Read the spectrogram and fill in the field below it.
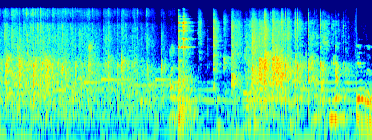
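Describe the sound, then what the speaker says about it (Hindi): Scattered clapping at a school award ceremony for a first-rank student, mixed with taps, clinks and background voices, uneven and moderately loud. "इनके लिए ताली होनी चाहिए"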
